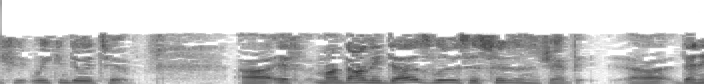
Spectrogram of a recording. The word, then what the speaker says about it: Mamdani: If Mamdani does lose, see, I said it wrong there, too. Sometimes I get it wrong. I said Mamdani. Mamdani. We can all practice together. – Mamdani.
